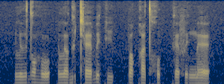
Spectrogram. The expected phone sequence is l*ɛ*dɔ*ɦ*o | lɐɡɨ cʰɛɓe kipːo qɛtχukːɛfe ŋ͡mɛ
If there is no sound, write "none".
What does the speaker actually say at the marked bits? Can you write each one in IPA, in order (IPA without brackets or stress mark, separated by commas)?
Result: ɨ, ɦ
